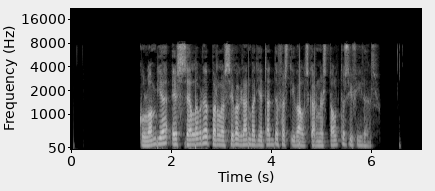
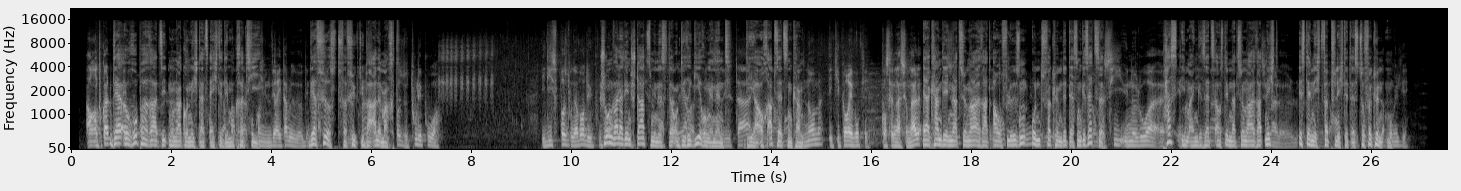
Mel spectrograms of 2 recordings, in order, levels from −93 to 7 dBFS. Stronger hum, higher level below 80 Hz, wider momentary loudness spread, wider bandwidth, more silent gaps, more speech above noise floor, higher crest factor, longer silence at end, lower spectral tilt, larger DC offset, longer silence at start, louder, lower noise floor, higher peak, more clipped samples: neither; about the same, -58 dBFS vs -54 dBFS; first, 13 LU vs 9 LU; second, 8.2 kHz vs 16 kHz; neither; first, over 65 dB vs 36 dB; about the same, 20 dB vs 18 dB; about the same, 0.9 s vs 0.85 s; second, -4 dB/octave vs -5.5 dB/octave; neither; first, 1.35 s vs 0.3 s; about the same, -24 LUFS vs -25 LUFS; first, under -90 dBFS vs -61 dBFS; about the same, -6 dBFS vs -8 dBFS; neither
